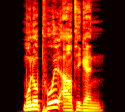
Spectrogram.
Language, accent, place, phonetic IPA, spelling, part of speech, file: German, Germany, Berlin, [monoˈpoːlˌʔaːɐ̯tɪɡn̩], monopolartigen, adjective, De-monopolartigen.ogg
- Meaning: inflection of monopolartig: 1. strong genitive masculine/neuter singular 2. weak/mixed genitive/dative all-gender singular 3. strong/weak/mixed accusative masculine singular 4. strong dative plural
